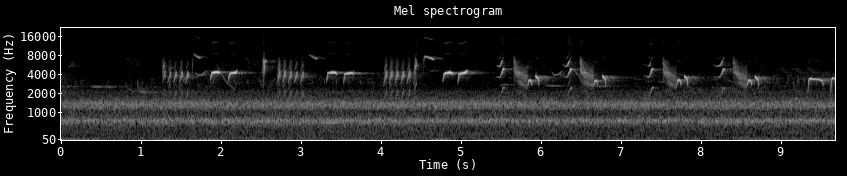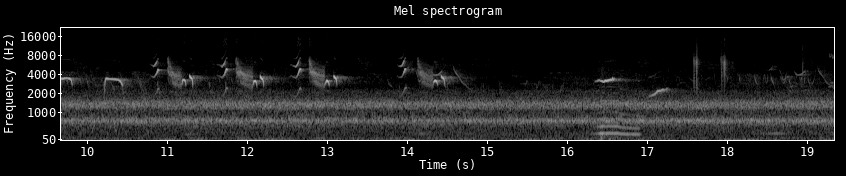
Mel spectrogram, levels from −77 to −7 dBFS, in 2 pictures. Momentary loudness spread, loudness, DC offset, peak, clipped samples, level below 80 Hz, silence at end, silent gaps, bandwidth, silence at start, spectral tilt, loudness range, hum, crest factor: 15 LU; -32 LUFS; under 0.1%; -16 dBFS; under 0.1%; -62 dBFS; 0 s; none; 16 kHz; 0 s; 0 dB/octave; 9 LU; none; 20 dB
